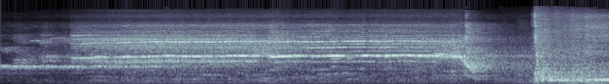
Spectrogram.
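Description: Female blues singer holding a long, high unaccompanied note that slides steeply down near the end, and then the full band of drums, electric guitars, bass and keyboard comes back in together just before the end.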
